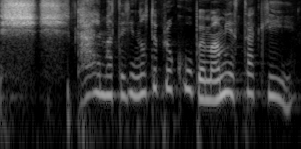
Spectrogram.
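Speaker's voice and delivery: hushed shh, then soft comforting words; mother soothing her crying child, softly. Retold or imitated. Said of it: "tú vienes y le dices".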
